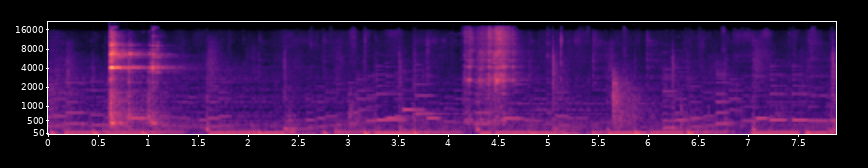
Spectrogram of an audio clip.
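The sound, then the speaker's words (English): Crushed ice clinks and rattles in a glass of bourbon in two bright, crackly bursts, with a steady musical backing playing underneath and no one talking. “Well, crushed ice, you got your bourbon. It's like a bourbon slushy.”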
